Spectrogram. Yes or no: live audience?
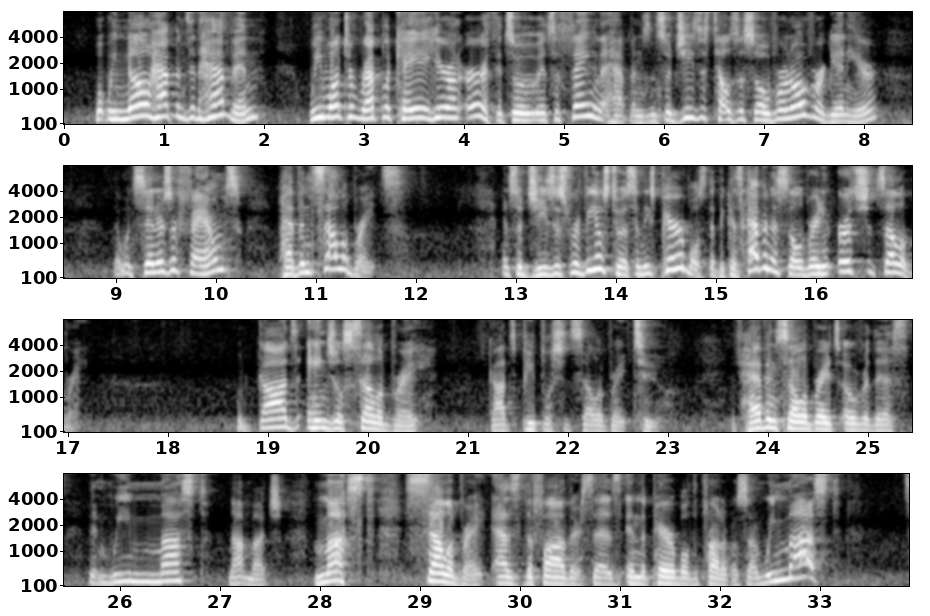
yes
